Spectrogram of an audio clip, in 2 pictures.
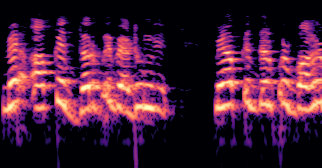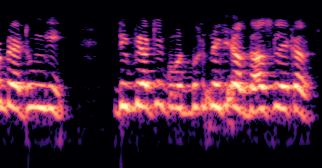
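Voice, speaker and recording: A middle-aged woman, a devotee and bhajan singer, telling an emotional faith story to fellow devotees in a heartfelt, earnest way. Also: sits high. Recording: dull lo-fi recording.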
